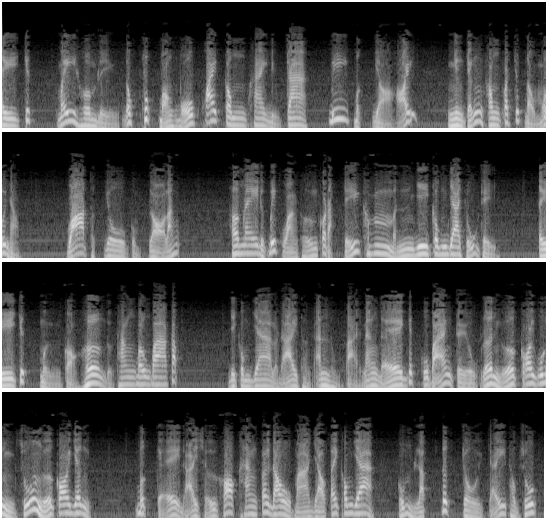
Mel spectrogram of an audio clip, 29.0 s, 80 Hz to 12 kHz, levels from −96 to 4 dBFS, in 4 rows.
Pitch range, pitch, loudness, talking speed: 100-165 Hz, 130 Hz, -20 LUFS, 210 wpm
